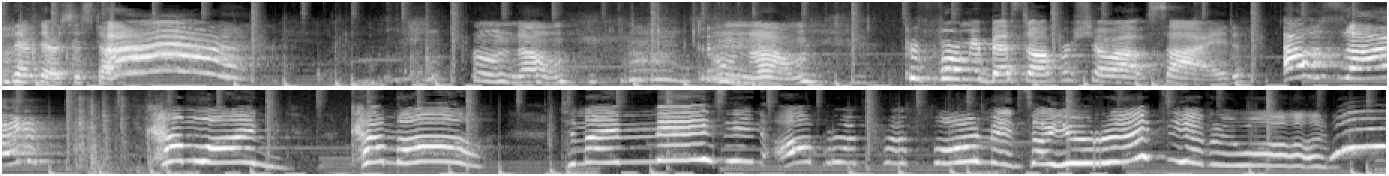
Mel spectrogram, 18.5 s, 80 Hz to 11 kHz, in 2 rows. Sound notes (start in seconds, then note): 0.7 screams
